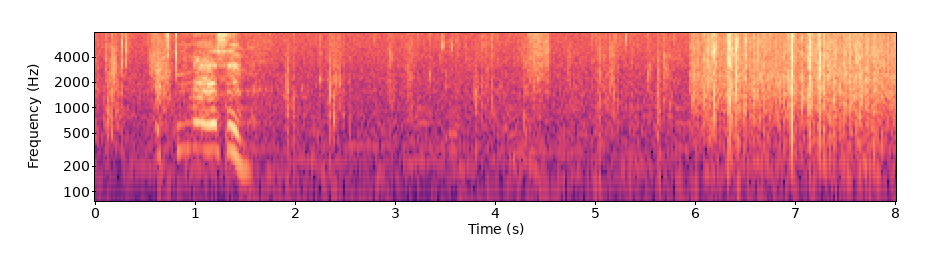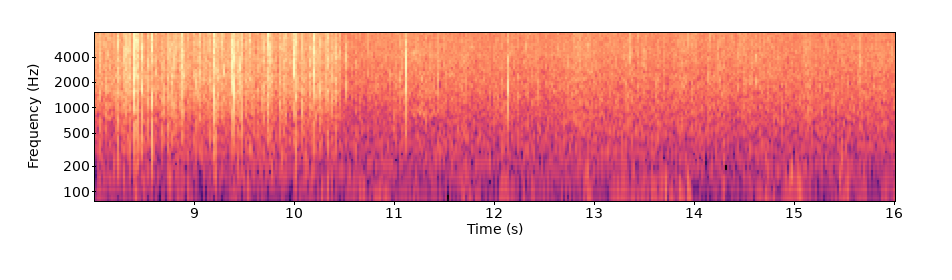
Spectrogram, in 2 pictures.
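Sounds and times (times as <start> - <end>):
heavy rain on tent fabric: 3.5 - 16.0.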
